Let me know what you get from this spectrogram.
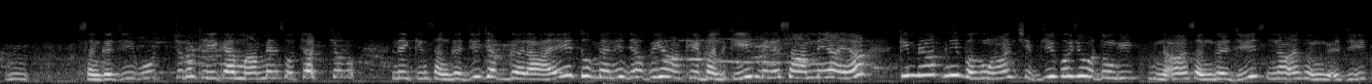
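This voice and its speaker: A woman's voice: high voice, unhurried. A middle-aged woman giving an earnest personal testimony to a congregation, often addressing her listeners directly. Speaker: devotee sharing a testimony. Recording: tinny phone-like audio, faint hiss.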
